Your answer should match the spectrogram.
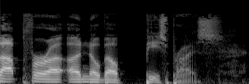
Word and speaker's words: Nobel: Okay, first of all, it's pronounced Nobel. – Are you sure? – I heard it was Noble.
